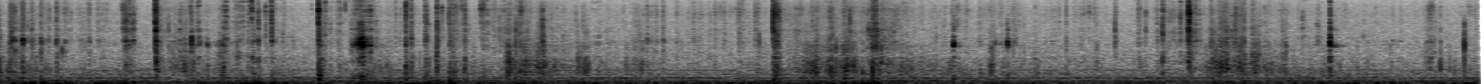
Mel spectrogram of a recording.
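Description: A solid, dry white bar of soap is held in the hand and carved and scraped with a metal blade. Steady, dry scraping is heard, broken by many short, crisp clicks and bright crackles as pieces cut away, over a low, constant rumble.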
